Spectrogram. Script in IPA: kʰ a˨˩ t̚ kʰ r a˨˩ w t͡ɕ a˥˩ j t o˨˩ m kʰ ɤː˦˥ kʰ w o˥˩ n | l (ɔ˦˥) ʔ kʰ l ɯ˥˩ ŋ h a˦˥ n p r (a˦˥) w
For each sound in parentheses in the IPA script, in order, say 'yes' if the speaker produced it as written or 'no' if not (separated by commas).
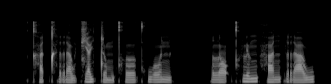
no, yes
